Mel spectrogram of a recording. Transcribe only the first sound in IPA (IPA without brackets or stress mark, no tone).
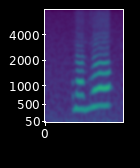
ɾ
